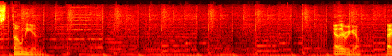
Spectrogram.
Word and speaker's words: chthonian: HP Lovecraft creature well the I thought a chthonian but it's probably just thian yeah there we go that guy he's a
